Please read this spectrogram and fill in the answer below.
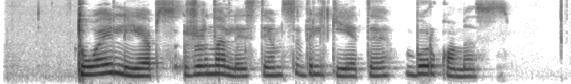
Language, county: Lithuanian, Tauragė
